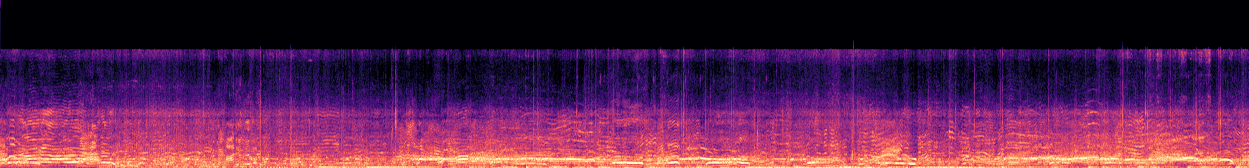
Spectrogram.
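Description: A crowd of women sings together loudly outdoors.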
